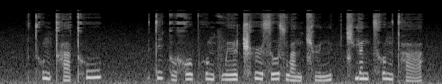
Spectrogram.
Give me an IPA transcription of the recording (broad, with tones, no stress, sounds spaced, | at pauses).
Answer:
t̪ʰ ʊ˥˩ ŋ kʰ ä˨˩ kʰ u˥ | t̪ i˥˩ k ɤ˨˩ x o˥˧ ʊ̯ pʰ ʊ˥˩ ŋ f w e˥ ɪ̯ ʈ͡ʂʰ ɻ̩˥˩ s ɹ̩˥ s w a˨˩ n t͡ɕʰ y˧˥ n | t͡ɕʰ j ɛ˥˧ n t͡sʰ ɤ˥˩ ŋ t̪ʰ ä˨˩˦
